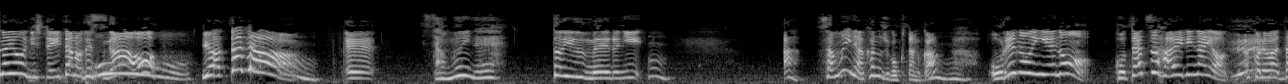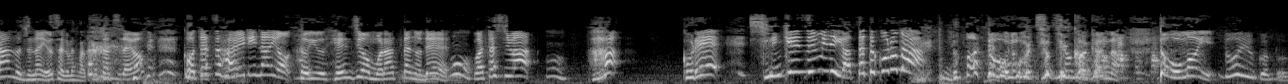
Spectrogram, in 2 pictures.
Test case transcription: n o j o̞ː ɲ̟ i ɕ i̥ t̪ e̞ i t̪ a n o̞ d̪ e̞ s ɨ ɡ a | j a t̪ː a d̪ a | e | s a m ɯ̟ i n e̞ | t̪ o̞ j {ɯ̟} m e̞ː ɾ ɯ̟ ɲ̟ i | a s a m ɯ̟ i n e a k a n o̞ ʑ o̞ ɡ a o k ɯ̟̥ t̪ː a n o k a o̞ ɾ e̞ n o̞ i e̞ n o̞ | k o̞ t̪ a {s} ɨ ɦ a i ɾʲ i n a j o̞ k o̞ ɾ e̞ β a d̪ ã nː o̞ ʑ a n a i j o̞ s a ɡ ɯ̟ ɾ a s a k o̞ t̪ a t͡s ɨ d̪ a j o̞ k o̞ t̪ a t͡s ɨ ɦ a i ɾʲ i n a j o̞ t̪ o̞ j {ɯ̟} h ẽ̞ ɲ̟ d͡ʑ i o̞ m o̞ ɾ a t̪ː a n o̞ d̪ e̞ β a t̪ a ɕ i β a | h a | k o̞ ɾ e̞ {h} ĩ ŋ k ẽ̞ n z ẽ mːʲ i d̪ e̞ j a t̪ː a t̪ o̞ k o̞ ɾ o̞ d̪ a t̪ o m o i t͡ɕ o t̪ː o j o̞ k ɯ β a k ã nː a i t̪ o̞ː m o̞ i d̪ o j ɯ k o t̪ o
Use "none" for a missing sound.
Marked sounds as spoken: ɯ̟ː, t͡s, ɯ̟ː, ɕ

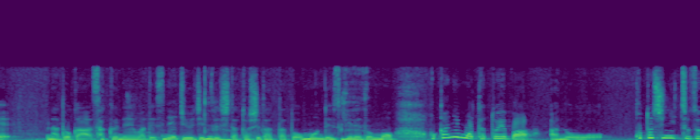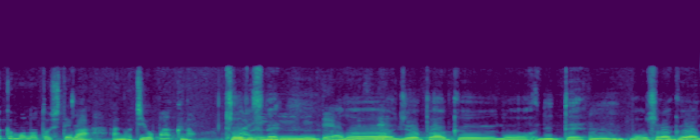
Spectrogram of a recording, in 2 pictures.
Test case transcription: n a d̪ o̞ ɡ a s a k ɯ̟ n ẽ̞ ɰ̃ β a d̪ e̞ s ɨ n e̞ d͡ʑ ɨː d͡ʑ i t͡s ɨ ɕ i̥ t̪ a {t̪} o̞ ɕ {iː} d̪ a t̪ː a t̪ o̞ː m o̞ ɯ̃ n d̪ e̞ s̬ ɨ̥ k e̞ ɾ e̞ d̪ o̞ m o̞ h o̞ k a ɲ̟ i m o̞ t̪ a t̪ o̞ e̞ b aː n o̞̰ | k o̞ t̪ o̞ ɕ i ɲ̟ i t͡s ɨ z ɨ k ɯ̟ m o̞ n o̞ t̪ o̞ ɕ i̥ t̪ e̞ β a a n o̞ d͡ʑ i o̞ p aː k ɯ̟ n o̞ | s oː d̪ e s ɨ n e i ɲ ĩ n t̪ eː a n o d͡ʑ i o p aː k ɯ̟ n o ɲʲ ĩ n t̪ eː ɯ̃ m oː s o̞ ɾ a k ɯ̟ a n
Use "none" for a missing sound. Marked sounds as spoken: t̪, i

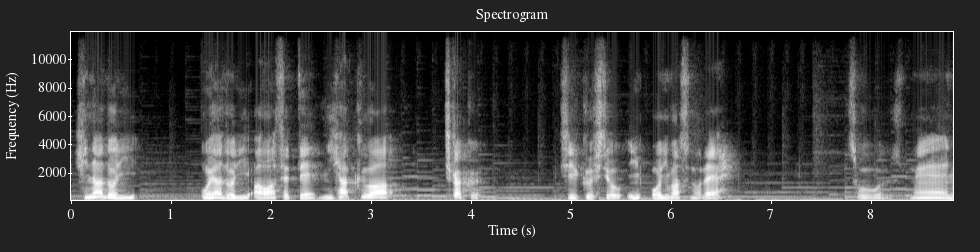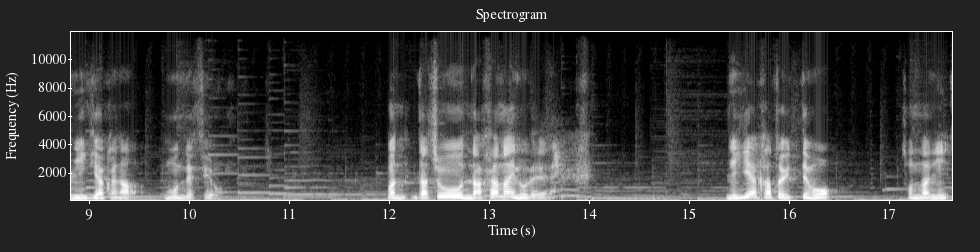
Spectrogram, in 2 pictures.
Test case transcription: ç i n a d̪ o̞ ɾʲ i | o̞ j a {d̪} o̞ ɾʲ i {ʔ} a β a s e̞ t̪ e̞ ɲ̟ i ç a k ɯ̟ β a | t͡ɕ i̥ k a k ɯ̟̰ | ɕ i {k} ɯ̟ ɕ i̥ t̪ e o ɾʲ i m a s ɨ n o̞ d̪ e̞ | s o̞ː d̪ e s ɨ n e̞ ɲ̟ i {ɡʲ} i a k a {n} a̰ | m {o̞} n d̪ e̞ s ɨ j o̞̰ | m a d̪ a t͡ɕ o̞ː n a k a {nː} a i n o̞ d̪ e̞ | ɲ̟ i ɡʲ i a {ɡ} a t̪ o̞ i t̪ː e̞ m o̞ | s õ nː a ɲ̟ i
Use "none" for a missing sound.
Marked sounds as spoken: d̪, ʔ, k, ɡʲ, n, õ̞, n, k

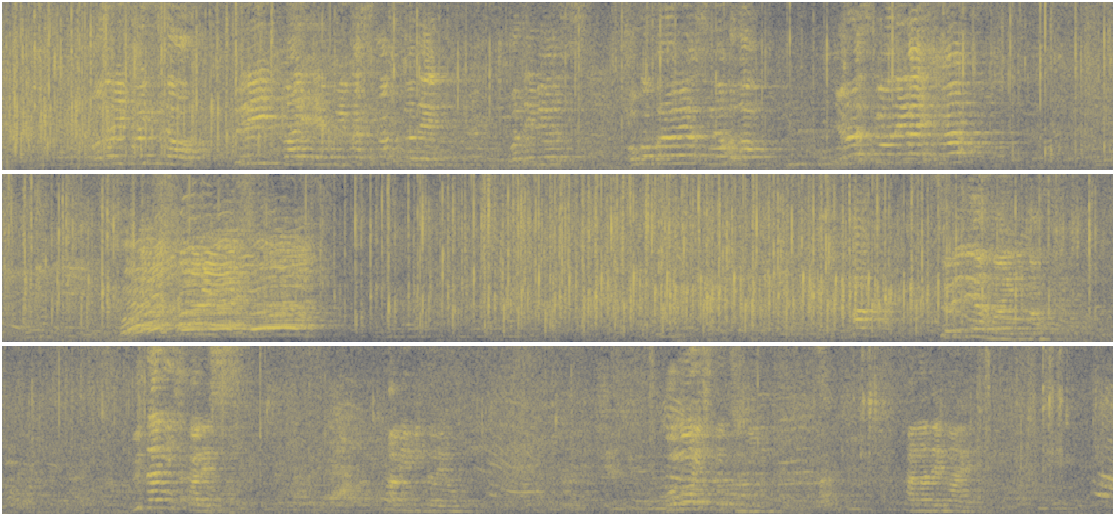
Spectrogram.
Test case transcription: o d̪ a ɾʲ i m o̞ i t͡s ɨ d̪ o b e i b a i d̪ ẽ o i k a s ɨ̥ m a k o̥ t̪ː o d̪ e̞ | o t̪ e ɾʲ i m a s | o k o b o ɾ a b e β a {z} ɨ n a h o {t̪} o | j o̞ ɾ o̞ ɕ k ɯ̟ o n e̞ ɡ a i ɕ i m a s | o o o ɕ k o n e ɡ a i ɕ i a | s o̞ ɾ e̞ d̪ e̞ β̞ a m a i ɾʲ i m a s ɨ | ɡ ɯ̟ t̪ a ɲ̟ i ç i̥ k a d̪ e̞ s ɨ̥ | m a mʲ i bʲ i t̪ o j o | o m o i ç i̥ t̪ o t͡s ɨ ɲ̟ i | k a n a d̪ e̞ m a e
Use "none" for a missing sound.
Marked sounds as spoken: s, d̪

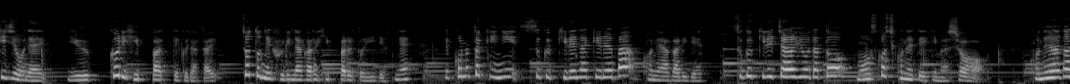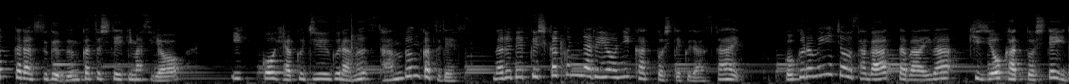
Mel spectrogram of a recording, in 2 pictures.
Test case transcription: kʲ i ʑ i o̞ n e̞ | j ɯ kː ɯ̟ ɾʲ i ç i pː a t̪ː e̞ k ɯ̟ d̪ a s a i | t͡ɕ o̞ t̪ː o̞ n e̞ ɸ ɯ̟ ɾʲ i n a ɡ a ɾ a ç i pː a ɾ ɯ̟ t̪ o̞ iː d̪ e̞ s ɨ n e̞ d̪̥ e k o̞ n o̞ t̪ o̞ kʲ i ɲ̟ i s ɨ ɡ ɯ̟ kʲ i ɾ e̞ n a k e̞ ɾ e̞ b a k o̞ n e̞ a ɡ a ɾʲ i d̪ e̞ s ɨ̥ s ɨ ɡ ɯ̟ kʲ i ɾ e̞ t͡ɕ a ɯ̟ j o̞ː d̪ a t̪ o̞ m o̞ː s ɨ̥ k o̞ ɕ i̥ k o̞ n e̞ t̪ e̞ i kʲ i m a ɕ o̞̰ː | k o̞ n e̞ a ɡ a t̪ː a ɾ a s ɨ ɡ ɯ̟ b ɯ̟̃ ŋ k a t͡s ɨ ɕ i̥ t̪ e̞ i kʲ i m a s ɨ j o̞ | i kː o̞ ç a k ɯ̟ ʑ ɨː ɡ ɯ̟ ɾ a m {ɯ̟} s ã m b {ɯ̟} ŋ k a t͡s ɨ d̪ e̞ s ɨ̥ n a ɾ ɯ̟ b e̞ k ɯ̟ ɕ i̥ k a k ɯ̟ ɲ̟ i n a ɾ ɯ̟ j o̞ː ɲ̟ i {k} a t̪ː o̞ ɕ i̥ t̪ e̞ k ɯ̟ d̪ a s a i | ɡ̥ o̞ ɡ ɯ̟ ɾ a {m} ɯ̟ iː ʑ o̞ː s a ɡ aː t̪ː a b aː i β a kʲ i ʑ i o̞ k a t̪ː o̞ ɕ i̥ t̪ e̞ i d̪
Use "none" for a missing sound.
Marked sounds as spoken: ɯ̟, ɯ̟̃, k, m

